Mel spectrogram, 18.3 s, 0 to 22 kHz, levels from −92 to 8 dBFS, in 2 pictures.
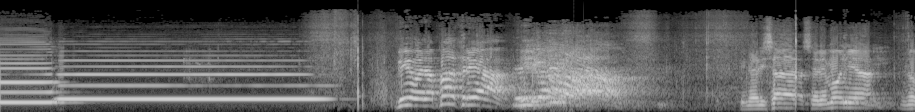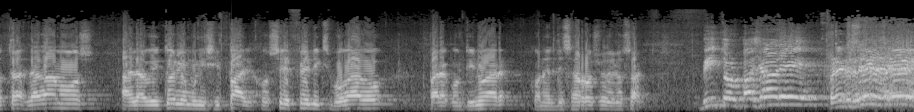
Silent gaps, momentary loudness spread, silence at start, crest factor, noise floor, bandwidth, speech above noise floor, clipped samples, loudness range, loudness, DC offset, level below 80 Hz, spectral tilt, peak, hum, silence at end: none; 12 LU; 0 s; 16 dB; -37 dBFS; 15.5 kHz; 21 dB; under 0.1%; 5 LU; -15 LUFS; under 0.1%; -68 dBFS; -2.5 dB/octave; 0 dBFS; none; 0 s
